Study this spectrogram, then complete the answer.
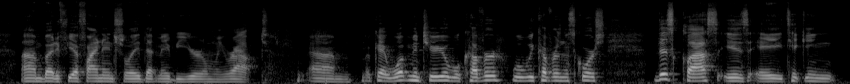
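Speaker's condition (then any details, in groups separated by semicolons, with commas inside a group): No condition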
